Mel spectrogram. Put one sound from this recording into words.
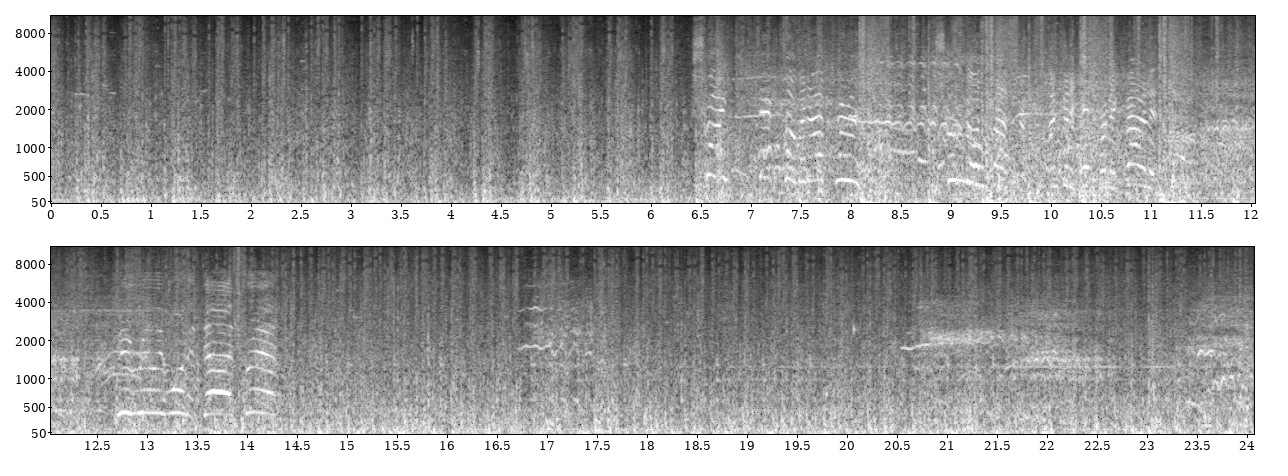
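Horse hooves clop steadily on the dirt.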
